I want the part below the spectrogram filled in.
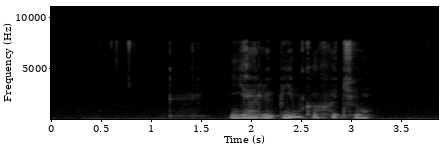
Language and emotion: Russian, neutral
